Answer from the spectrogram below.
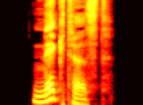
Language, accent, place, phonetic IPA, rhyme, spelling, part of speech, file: German, Germany, Berlin, [ˈnɛktəst], -ɛktəst, necktest, verb, De-necktest.ogg
- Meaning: inflection of necken: 1. second-person singular preterite 2. second-person singular subjunctive II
